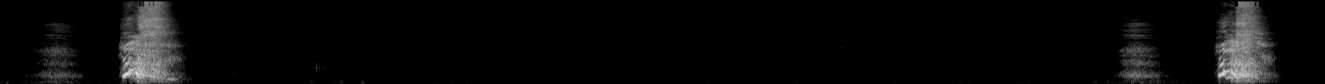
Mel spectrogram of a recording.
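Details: Sneezes deliberately induced using a CD: two sneezes about eleven seconds apart, each a short intake of breath followed by a sharp, explosive burst.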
